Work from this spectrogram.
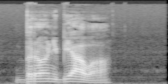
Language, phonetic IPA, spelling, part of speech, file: Polish, [ˈbrɔ̃ɲ ˈbʲjawa], broń biała, noun, Pl-broń biała.ogg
